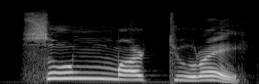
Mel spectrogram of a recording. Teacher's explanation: So the double mem is held longer.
